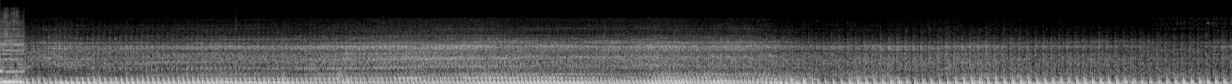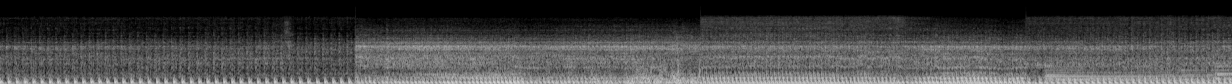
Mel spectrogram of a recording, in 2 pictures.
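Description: Honda CRF 300L's single-cylinder four-stroke engine running as the motorcycle is ridden. Through the middle it settles into an even, low throb, and about two thirds of the way in the sound changes as the engine speed shifts.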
